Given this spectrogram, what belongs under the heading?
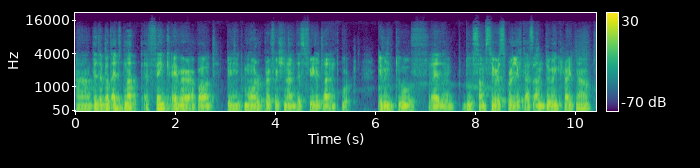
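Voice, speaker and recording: A man's voice: mid-range voice, flat delivery, measured pace, a little mellow. A young man from Syria, a guest in an interview, speaking hesitantly with many fillers and restarts. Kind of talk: casual interview.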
